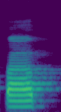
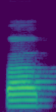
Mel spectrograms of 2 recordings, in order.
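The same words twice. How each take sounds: No difference in how they are said.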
